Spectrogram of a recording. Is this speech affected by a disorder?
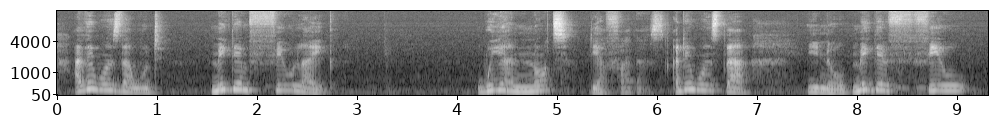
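No.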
